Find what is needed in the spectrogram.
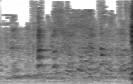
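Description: Indistinct, low murmur of voices, like quiet chatter in the room.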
